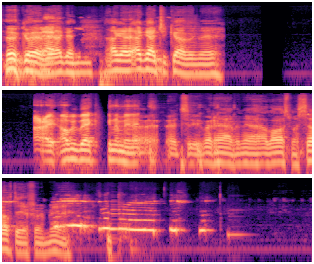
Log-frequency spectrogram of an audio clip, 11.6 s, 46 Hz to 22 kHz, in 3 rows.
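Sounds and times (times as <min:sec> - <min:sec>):
speech: 0:00.0 - 0:02.8, 0:04.3 - 0:09.2
puppy whimpering: 0:07.7 - 0:10.5.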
